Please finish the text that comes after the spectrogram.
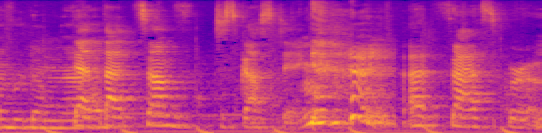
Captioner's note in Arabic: يضحك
